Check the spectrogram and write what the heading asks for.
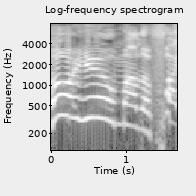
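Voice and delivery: shrill, booming, very loud, high menacing yell. Retelling a film scene of a father at the door: imitating someone scaring a visitor. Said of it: "he's trying to scare the guy".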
